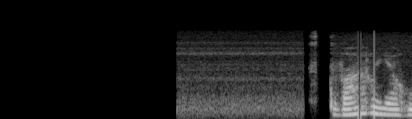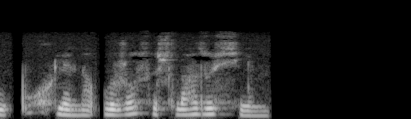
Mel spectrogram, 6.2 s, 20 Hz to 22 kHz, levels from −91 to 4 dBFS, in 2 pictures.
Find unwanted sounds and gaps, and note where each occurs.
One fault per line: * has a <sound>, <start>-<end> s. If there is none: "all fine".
all fine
